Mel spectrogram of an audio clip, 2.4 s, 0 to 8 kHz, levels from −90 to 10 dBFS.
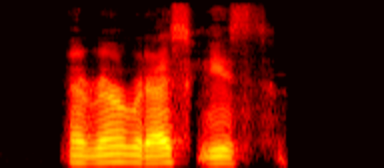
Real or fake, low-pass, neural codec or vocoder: fake; 7.2 kHz; codec, 16 kHz, 0.5 kbps, FunCodec, trained on LibriTTS, 25 frames a second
